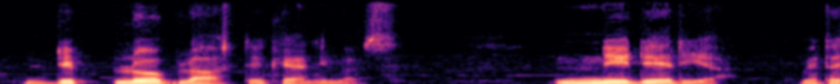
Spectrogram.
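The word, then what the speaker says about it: Cnidaria: phylum सिल टेटा और इसे डेरिया भी कहते हैं यहां पर सी साइलेंट है बेटा डेरिया सिलेट का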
